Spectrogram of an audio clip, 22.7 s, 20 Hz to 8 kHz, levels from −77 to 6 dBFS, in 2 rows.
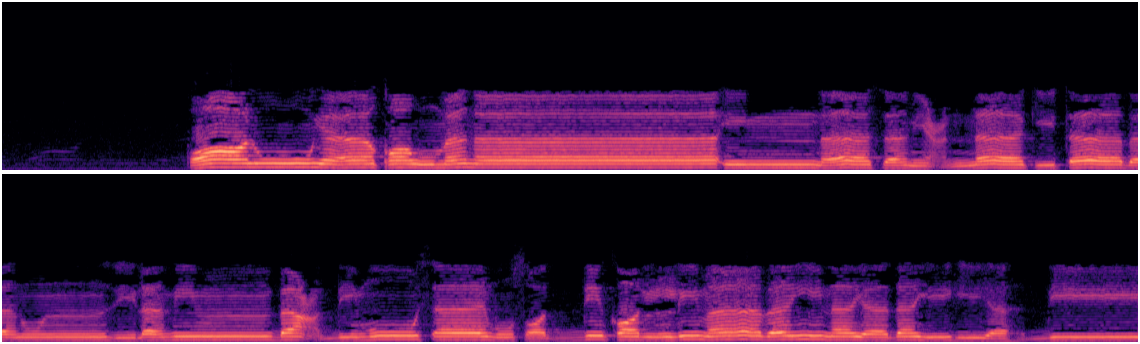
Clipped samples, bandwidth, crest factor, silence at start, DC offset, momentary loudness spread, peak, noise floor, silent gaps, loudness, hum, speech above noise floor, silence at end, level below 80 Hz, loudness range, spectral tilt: under 0.1%; 4 kHz; 16 dB; 1.9 s; under 0.1%; 9 LU; -2 dBFS; -58 dBFS; none; -17 LUFS; none; 41 dB; 0 s; -64 dBFS; 5 LU; -12 dB/octave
